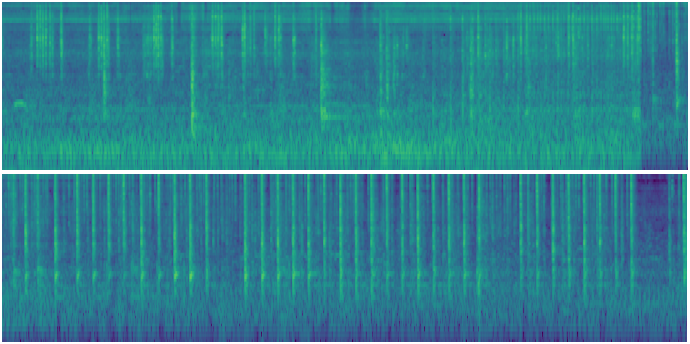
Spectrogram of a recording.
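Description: A steady low rumble with scattered metal clinks and knocks; about halfway through, it cuts to a hand hammer tapping quickly and evenly on a car's crumpled sheet-steel front panel, about three blows a second, as the bent panel is beaten back into shape.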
